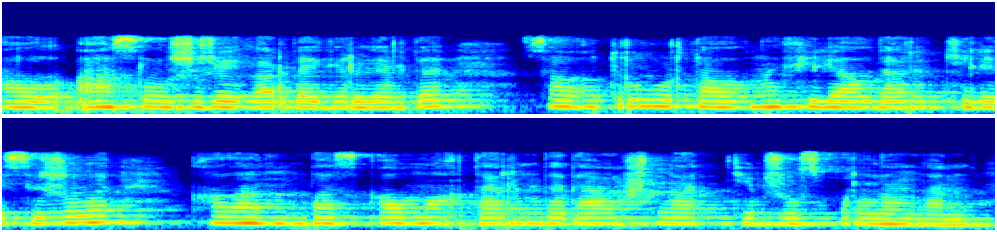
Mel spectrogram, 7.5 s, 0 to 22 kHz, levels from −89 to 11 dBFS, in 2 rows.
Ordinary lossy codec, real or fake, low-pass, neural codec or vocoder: none; fake; 7.2 kHz; codec, 16 kHz, 16 kbps, FreqCodec, smaller model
